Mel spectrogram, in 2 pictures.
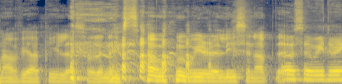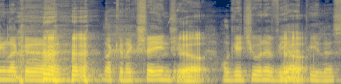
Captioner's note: laugh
